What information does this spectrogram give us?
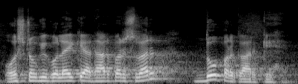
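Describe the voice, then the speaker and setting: A man teaching Hindi grammar in a slow classroom style, asking questions and answering them himself and going over each point again. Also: a little high, animated, a little mellow, reverberant, in a large hall. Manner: repeats and restates points, asks questions then answers them. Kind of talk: slow, repetitive classroom explanation.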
